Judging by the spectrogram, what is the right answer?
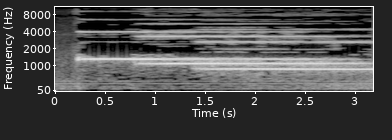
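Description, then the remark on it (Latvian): A parliament voting bell rings with one loud, steady electric tone that starts abruptly and sustains without a break for about three seconds. No one speaks over it. It is rung at the chair's request after the debate is closed, before the vote on a bill in first reading. “Lūdzu, zvanu.”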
